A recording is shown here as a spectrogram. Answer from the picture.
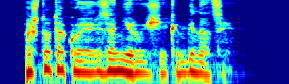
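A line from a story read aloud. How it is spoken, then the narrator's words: Whispered question. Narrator (Russian): Шепотом поинтересовался Арамис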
